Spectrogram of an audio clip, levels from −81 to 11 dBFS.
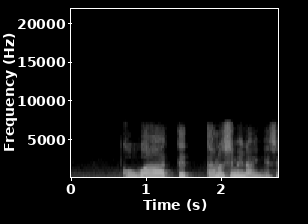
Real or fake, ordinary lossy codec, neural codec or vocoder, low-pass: real; none; none; 7.2 kHz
